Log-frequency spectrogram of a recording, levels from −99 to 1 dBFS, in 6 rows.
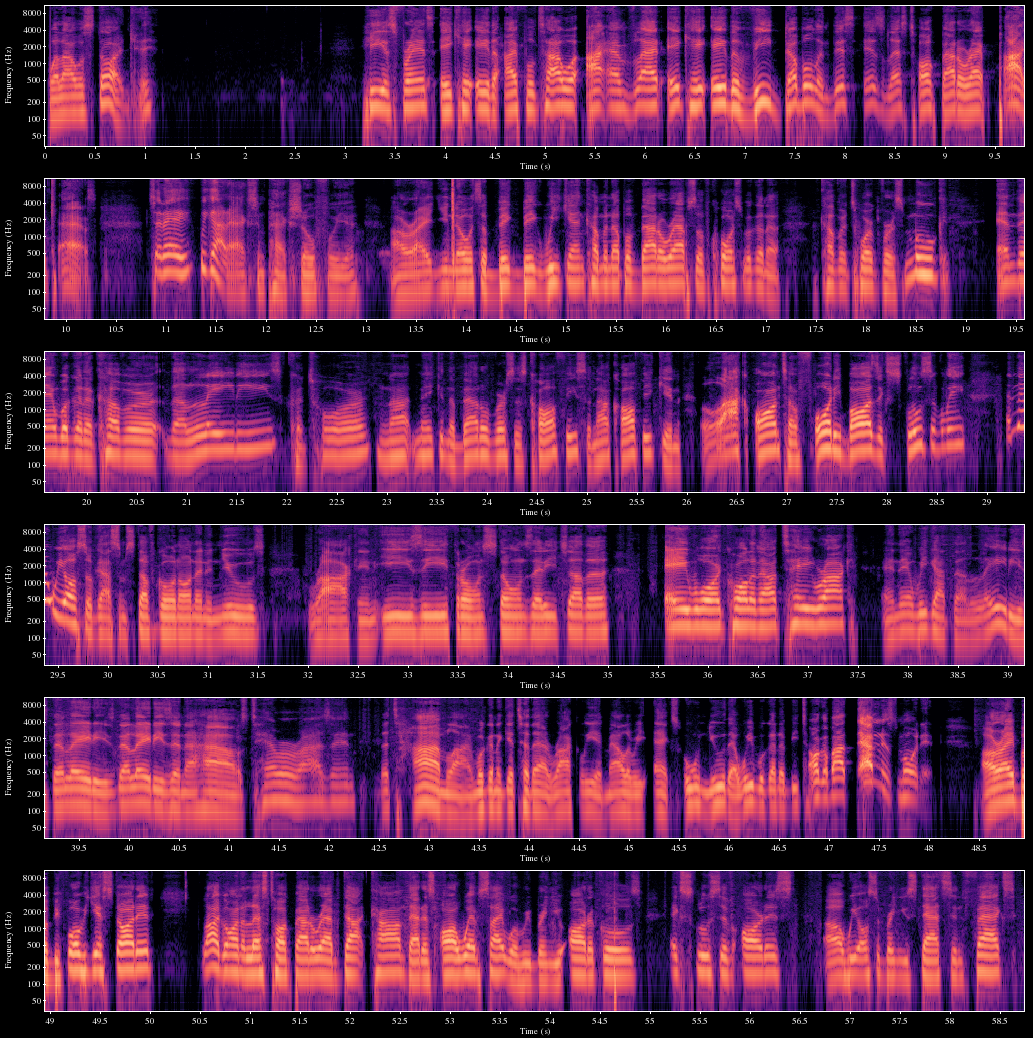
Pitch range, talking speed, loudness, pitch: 125-160 Hz, 185 wpm, -23 LUFS, 140 Hz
